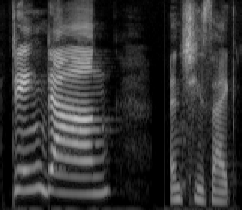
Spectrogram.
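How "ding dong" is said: high, sung two-note chime; doorbell imitation. Doorbell interrupting babysitter's warning, sung chime. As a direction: ring out like a doorbell.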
